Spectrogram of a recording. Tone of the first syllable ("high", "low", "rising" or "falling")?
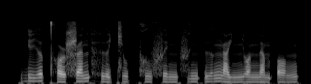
rising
